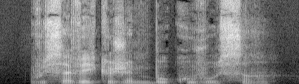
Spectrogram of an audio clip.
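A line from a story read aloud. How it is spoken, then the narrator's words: Whispering in ear. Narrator (French): lui chuchote-t-il à l'oreille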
